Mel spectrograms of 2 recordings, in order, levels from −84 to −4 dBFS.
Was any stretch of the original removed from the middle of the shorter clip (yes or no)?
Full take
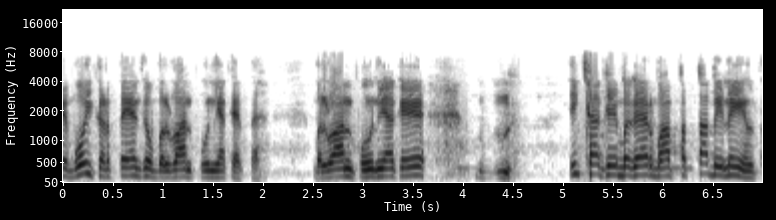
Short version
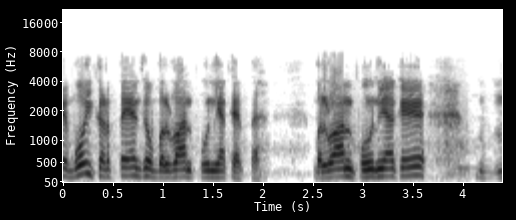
no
